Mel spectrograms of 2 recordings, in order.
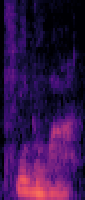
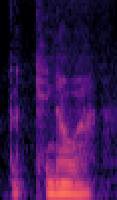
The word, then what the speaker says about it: quinoa: Some people in English use the pronunciation quinoa, but I prefer the quinoa, which is more faithful to the Spanish.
